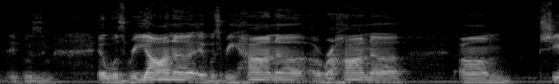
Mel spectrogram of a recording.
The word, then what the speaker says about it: Rihanna: of befitting that we discuss the Rihanna Bowl, as I've been calling it, or the Fenty Bowl, the halftime show that Rihanna just did a week ago.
